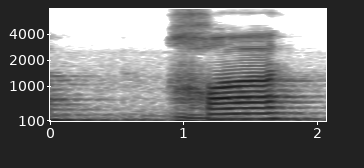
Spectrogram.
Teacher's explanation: خا، یہ دیکھ لیجیے حلق کے اوپر والے حصے سے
